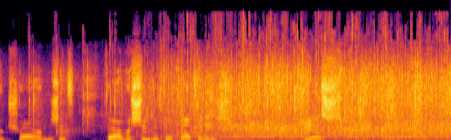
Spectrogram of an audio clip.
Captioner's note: audience applauds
